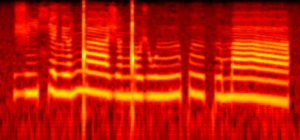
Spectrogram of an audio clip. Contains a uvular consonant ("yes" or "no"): no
